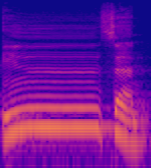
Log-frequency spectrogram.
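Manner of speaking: slow insan, nasal n held two counts; held ghunna. Shown as a demonstration. Teacher showing ghunna two letters long. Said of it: "we pronounce it like equal to two letters".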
